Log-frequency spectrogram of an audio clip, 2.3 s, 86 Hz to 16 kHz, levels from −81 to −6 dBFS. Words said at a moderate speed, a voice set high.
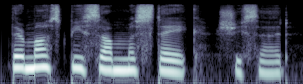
Yes: average, 185 wpm; high, 205 Hz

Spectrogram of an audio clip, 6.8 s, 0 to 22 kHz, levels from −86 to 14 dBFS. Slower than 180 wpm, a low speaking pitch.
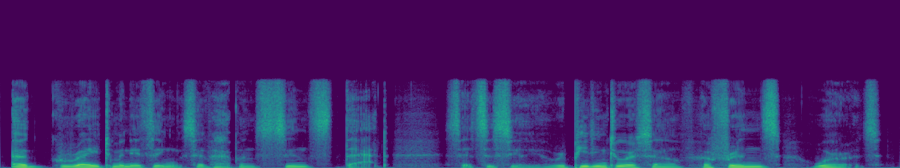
Yes: average, 140 wpm; low, 120 Hz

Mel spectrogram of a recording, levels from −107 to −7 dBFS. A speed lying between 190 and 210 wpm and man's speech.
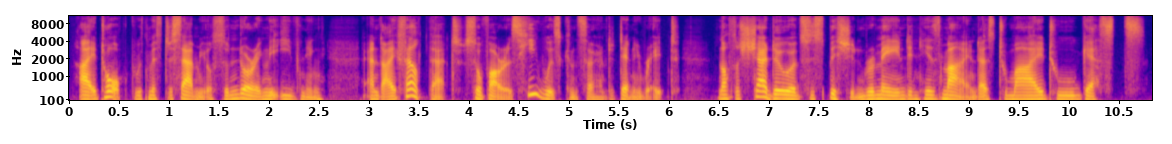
No: average, 195 wpm; female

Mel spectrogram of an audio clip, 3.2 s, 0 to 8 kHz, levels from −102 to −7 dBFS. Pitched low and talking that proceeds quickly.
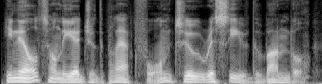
Yes: very low, 90 Hz; fast, 225 wpm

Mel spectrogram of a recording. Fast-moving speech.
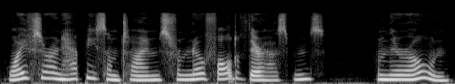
No: average, 160 wpm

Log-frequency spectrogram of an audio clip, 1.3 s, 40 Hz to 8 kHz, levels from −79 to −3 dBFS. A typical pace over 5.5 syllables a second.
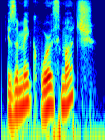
No: 5.0 syllables/s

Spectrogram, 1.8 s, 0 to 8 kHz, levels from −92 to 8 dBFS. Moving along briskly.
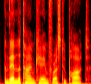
Yes: fast, 295 wpm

